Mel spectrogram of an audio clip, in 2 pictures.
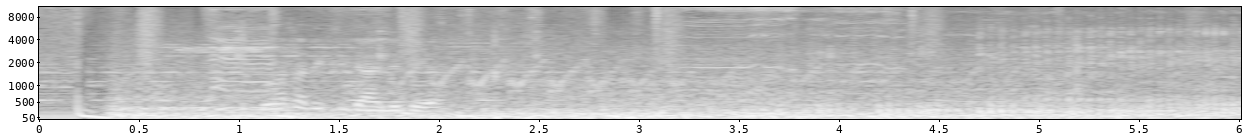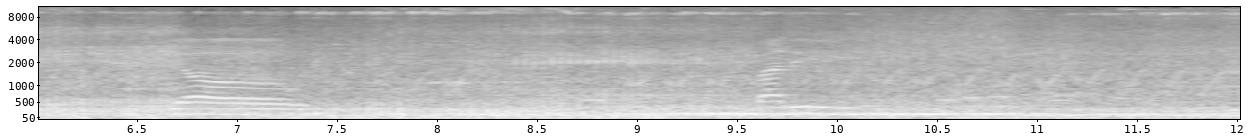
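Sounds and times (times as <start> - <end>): street traffic: 0.0 - 12.0
vehicle engine droning: 0.0 - 12.0.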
